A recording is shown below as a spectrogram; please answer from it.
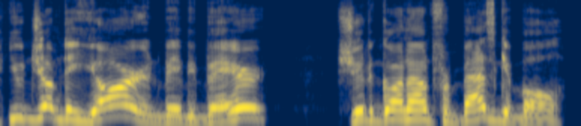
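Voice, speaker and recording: A man's voice: high-pitched, very animated, moderate pace, no room sound, clean studio sound, voice pushed up. A man playing a young rookie hockey player with a Wisconsin accent, teasing and laughing at a teammate.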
